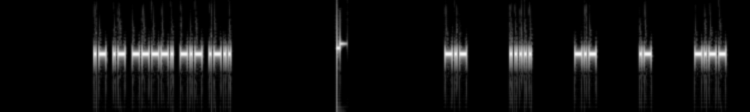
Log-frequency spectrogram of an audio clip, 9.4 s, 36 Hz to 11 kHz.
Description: Morse code, heard as a keyed tone, about 38 wpm, spaced as for 20 wpm, 700 Hz. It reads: AA9KL K5KAY
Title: USA Call Signs - 5 Characters - 6x Character Spacing - 40wpm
